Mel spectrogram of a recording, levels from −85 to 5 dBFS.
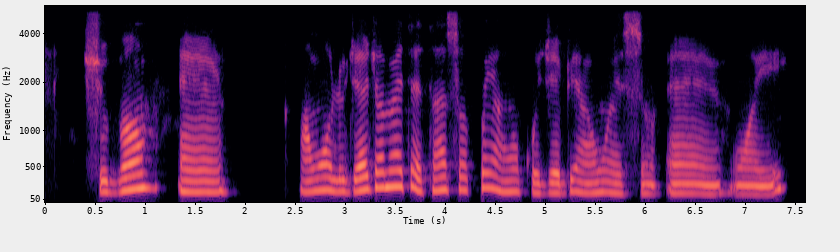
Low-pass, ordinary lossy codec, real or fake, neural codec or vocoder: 5.4 kHz; AAC, 48 kbps; fake; codec, 16 kHz, 8 kbps, FunCodec, trained on Chinese and English, 25 frames a second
